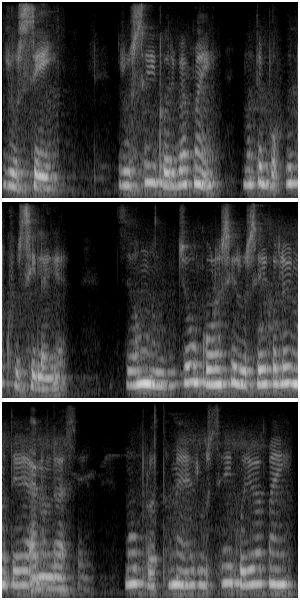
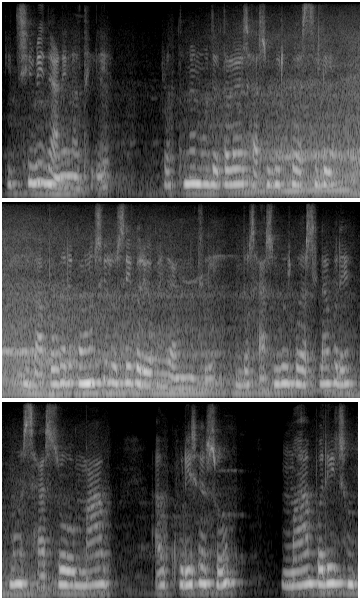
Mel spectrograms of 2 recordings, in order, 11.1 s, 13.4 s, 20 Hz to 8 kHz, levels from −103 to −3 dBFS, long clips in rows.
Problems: constant background noise, continuous background conversations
